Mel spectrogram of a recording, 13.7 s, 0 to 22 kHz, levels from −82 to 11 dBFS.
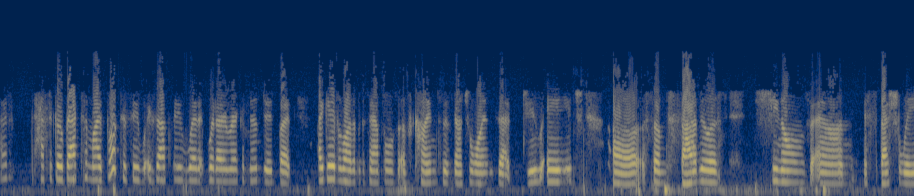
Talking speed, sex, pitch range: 155 wpm, female, 175-215 Hz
